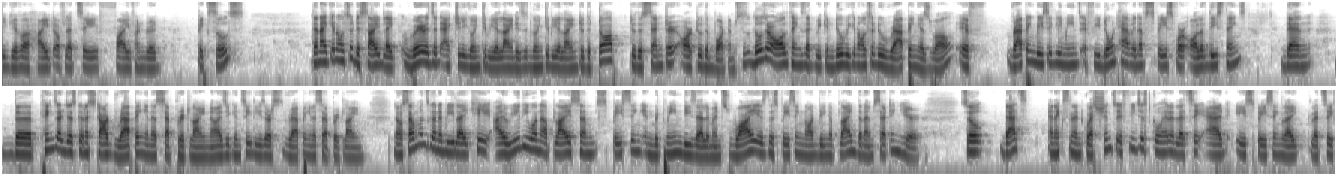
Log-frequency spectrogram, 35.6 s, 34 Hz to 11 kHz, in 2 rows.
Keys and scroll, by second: 0.8-3.2 typing, 17.6 super+d, 32.5 super+a, 33.2 super+5, 33.4 0, 33.5 Home.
